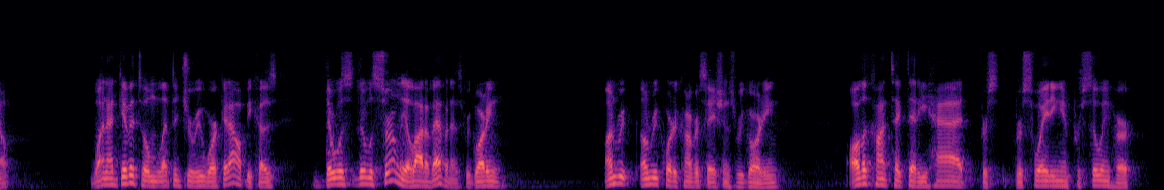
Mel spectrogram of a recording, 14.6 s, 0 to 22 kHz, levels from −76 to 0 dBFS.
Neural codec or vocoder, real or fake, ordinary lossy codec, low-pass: codec, 16 kHz, about 1 kbps, DyCAST, with the encoder's durations; fake; AAC, 32 kbps; 7.2 kHz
